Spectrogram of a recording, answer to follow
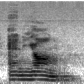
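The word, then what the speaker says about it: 안녕: You pronounce that annyeong.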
